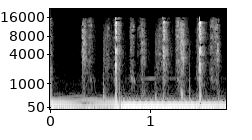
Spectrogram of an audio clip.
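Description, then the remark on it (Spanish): A quick run of crisp scissor snips, about eight or nine in fast succession like a drumroll, fairly loud over a steady low hum, played as a drumroll of scissor snips to welcome a guest. “Amigas de Corriendo con Tijeras, hoy tenemos una invitada muy especial para la cual vamos a pedir un redoble de tijeretazos, claro que sí.”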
